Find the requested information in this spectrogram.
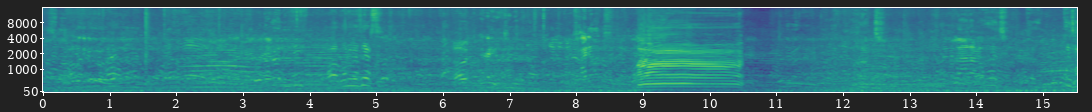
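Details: Friesian and crossbred bull calves at Raniganj cattle market, Dinajpur, Bangladesh, 20 March 2025; one loud, rich, harmonic moo of about a second and a half rises over steady market chatter, with fainter lowing and men bargaining before and after.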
